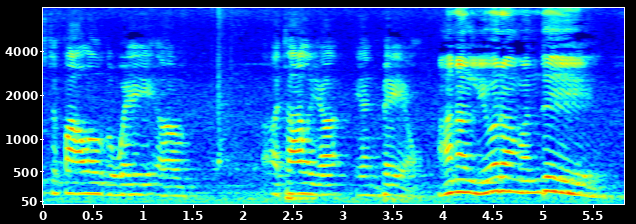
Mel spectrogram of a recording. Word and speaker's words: Athaliah: And this is about, we call it, I've been pronouncing it Athaliah, but you say Atalia. Yes, correct.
